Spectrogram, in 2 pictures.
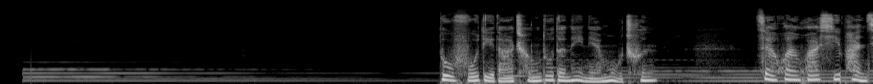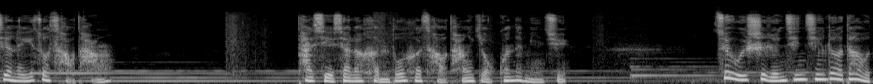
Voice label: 女 专题 叙述 历史感; 杜甫

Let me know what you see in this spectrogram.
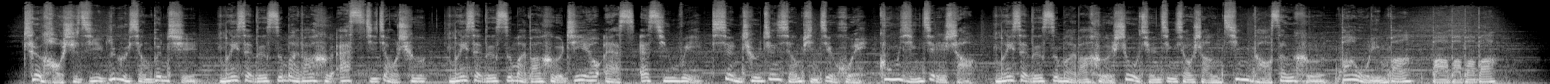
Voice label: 男 广告; 奔驰

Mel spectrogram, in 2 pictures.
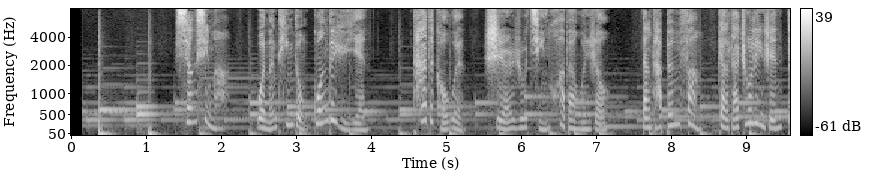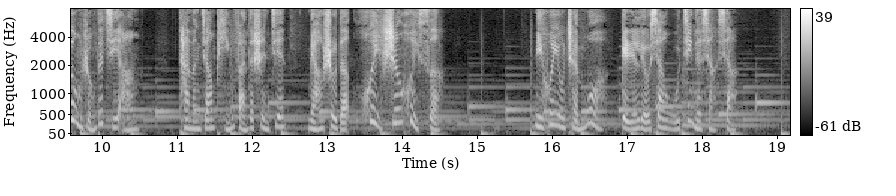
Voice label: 女--中文广告; 三星

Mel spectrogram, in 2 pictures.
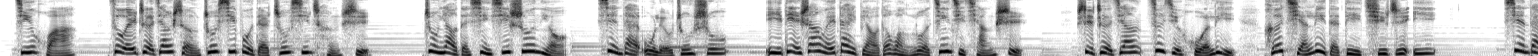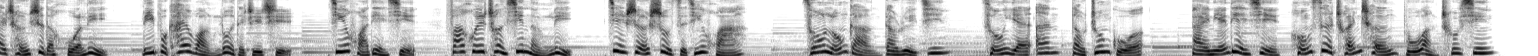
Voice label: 女 专题; 金华电信

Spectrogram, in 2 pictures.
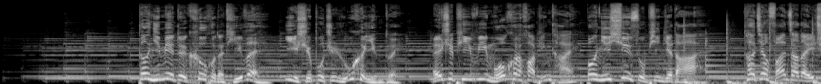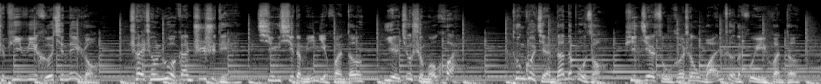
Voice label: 男 MG 产品讲解

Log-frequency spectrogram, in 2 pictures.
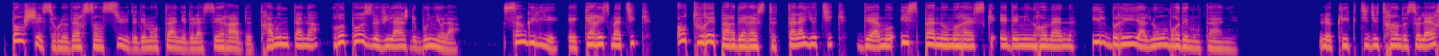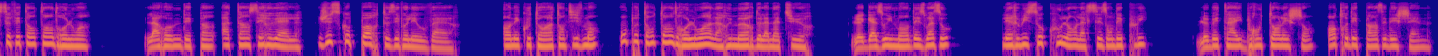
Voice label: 法语女 软件介绍

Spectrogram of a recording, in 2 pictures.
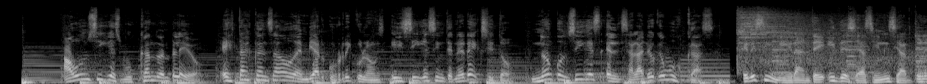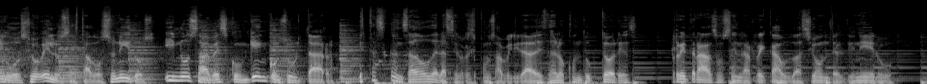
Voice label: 外籍西语男-广告合辑

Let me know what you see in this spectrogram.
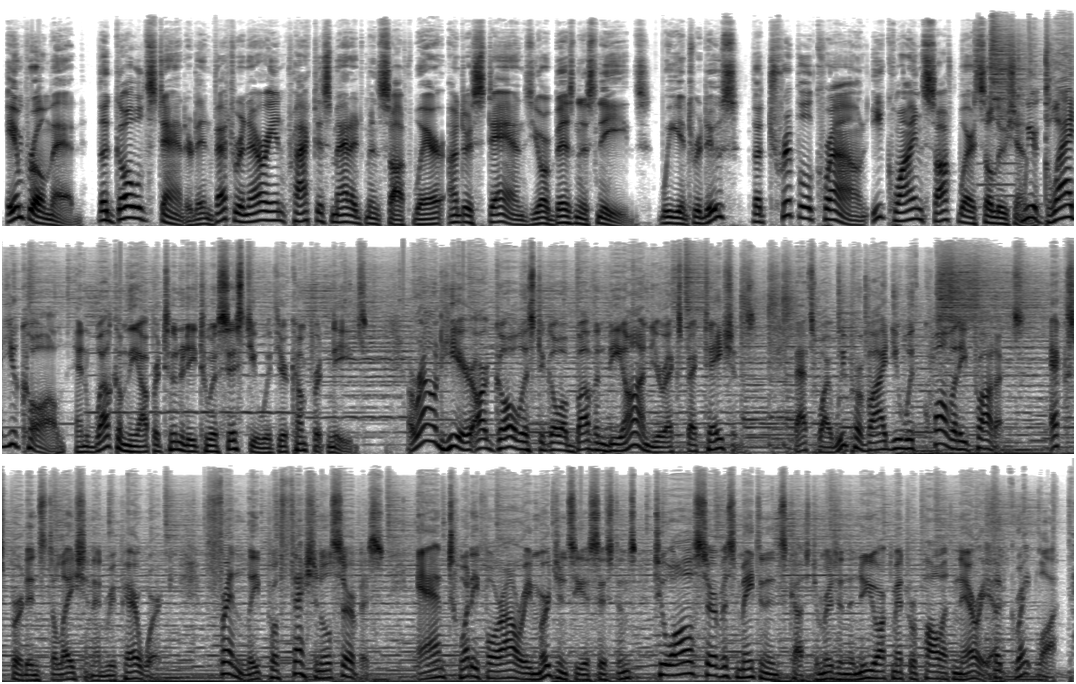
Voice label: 外籍英男 企业宣传专题

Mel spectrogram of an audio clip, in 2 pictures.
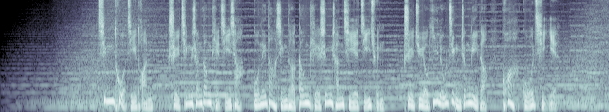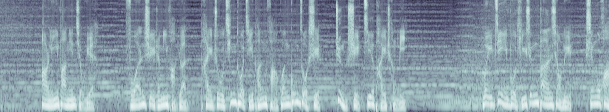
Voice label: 男 宣传片 法官工作室宣传; 青拓法官工作室

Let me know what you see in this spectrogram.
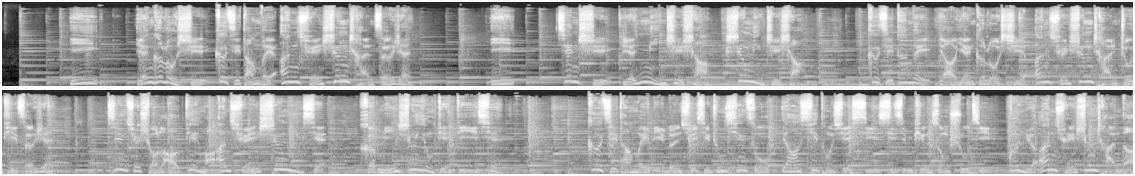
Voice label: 男; 飞碟说-行为准则

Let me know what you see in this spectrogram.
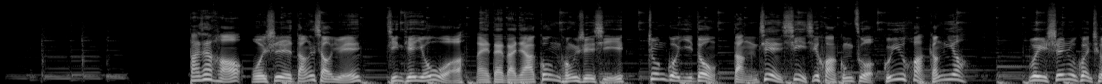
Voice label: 男 MG 信息化; 飞碟说

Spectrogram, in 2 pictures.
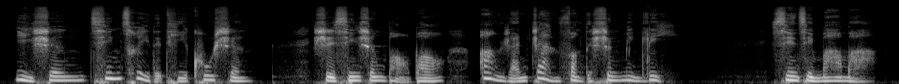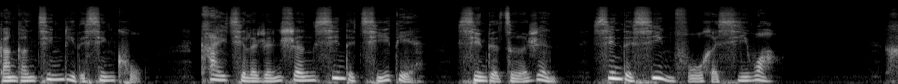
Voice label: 女 专题 细致呵护 月子中心

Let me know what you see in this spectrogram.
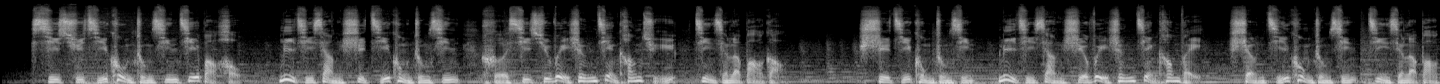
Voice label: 男 政府 大气 流畅; 疾控

